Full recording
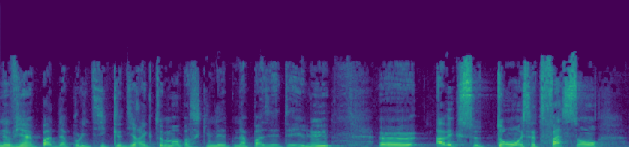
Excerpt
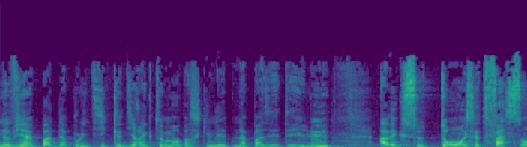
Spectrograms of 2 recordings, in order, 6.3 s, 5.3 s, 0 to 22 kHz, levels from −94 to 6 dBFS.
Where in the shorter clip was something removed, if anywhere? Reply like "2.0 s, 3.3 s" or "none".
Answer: 3.7 s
